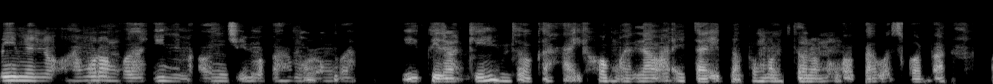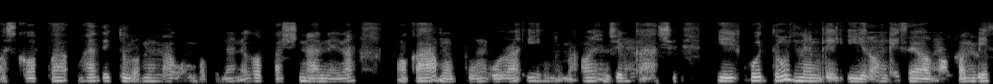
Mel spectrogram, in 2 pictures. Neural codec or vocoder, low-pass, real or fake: codec, 16 kHz in and 24 kHz out, 1.1 kbps, FireRedTTS-2 codec; 7.2 kHz; fake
